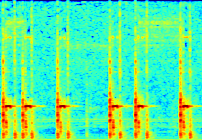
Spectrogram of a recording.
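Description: Keypad beeps from a Singer computerized patchwork sewing machine as its buttons are pressed to set the stitch width and length: a quick series of short, high beeps, about eight, unevenly spaced.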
